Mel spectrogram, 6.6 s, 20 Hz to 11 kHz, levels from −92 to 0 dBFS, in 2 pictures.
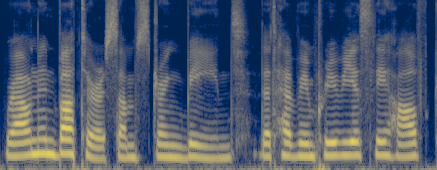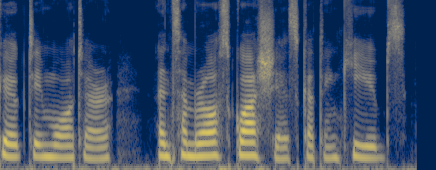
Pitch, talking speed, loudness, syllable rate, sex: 200 Hz, 190 wpm, -20 LUFS, 4.7 syllables/s, female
